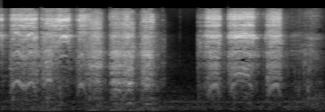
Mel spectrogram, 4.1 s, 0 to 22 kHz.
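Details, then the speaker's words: FMS Moa 1.5m RC glider after crash repair: short high buzzing servo whirs in quick bursts, crisp even starts and stops; stabilizer and all control surfaces working fine, servos sweeping normally. "and then the stabilizer of course is working and all the control surfaces are working just fine"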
